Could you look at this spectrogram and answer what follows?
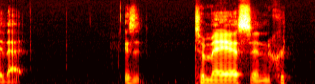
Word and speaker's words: Timaeus: Is it Timaeus and Critias?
